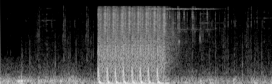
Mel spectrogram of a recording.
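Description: Rapid gunfire rattles in a burst.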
